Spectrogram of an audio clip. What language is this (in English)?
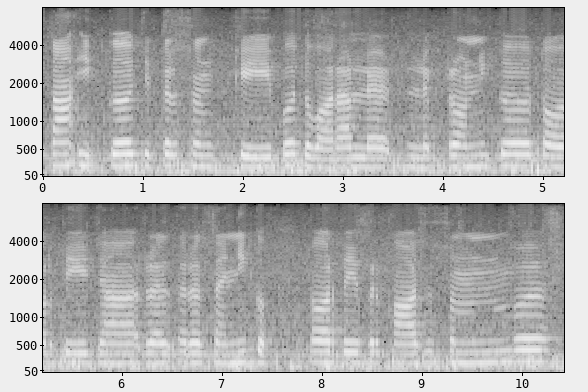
Punjabi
